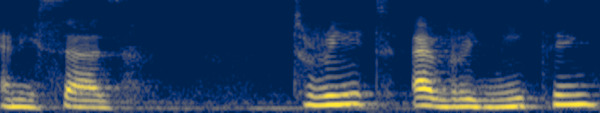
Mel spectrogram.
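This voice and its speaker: A woman with a strong Italian accent speaks in a somewhat breathy, dark and mellow voice at medium pitch, with ordinary pitch variation. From Italy, Milan. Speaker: investment banker, conference speaker. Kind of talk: keynote speech. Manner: direct.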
